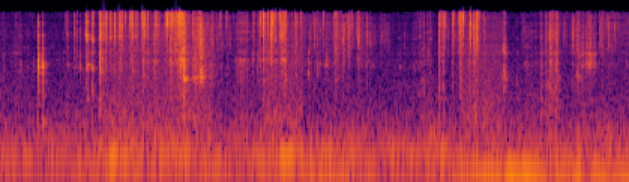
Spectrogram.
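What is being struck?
Bar of soap scraped with a metal blade.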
